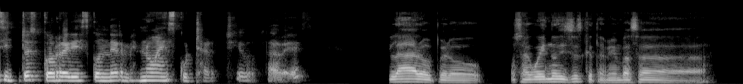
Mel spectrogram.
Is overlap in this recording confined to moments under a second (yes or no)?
yes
